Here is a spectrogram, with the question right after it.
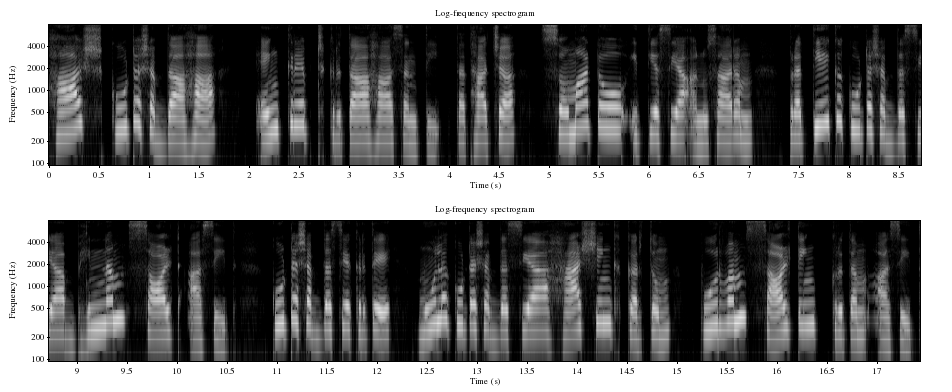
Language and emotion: Sanskrit, neutral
